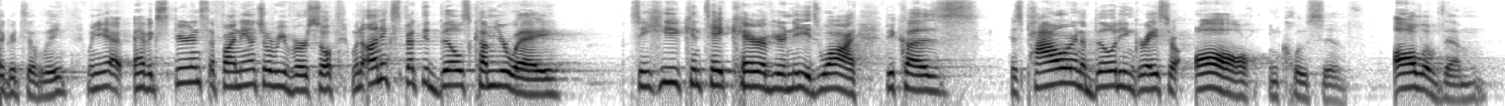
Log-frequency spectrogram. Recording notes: Faith Baptist Church in Hamilton, NJ.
